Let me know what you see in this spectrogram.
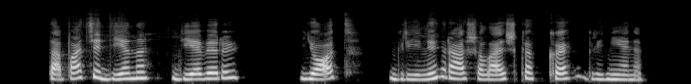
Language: Lithuanian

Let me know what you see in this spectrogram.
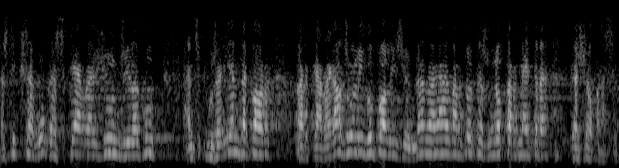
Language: Catalan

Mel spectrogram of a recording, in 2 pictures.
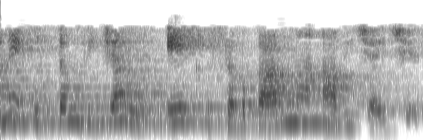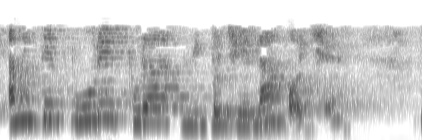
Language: Gujarati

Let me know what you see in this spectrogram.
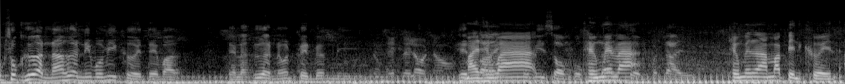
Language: Thai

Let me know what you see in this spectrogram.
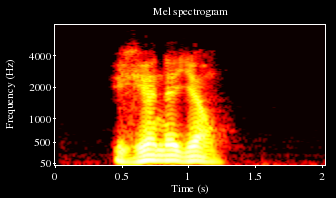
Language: Kabyle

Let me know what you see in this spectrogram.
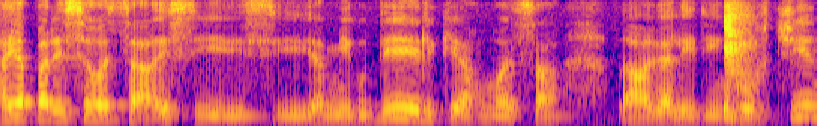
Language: Portuguese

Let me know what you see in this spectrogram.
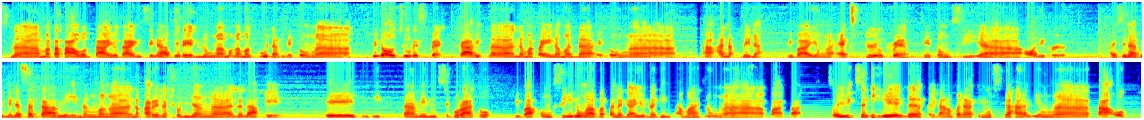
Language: Filipino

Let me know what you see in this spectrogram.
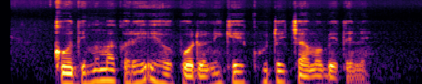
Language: Luo (Kenya and Tanzania)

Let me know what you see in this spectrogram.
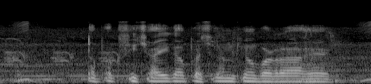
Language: Hindi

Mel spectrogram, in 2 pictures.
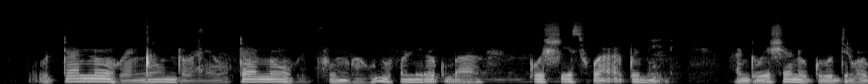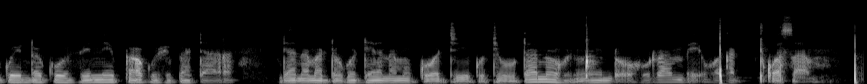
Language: Ndau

